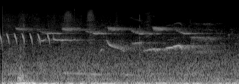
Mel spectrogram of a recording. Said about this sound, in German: Aber es ist ja einiges los, so was zumindest die Gesänge angeht und das frühlingshafte Vogeltreiben. Direkt vor meiner Nase ich gehe mal raus.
